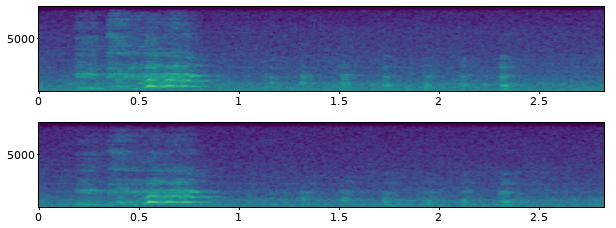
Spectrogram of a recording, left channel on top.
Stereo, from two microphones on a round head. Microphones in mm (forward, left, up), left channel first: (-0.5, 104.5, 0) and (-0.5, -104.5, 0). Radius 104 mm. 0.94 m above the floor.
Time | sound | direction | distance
0.2 | laughter | 75° left (ahead or behind) | 1.6 m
